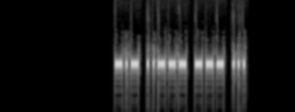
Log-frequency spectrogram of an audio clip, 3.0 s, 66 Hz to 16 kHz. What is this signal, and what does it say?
Morse code, heard as a keyed tone, about 44 wpm, 700 Hz. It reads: K2OS
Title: Easy Call Signs - 45wpm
